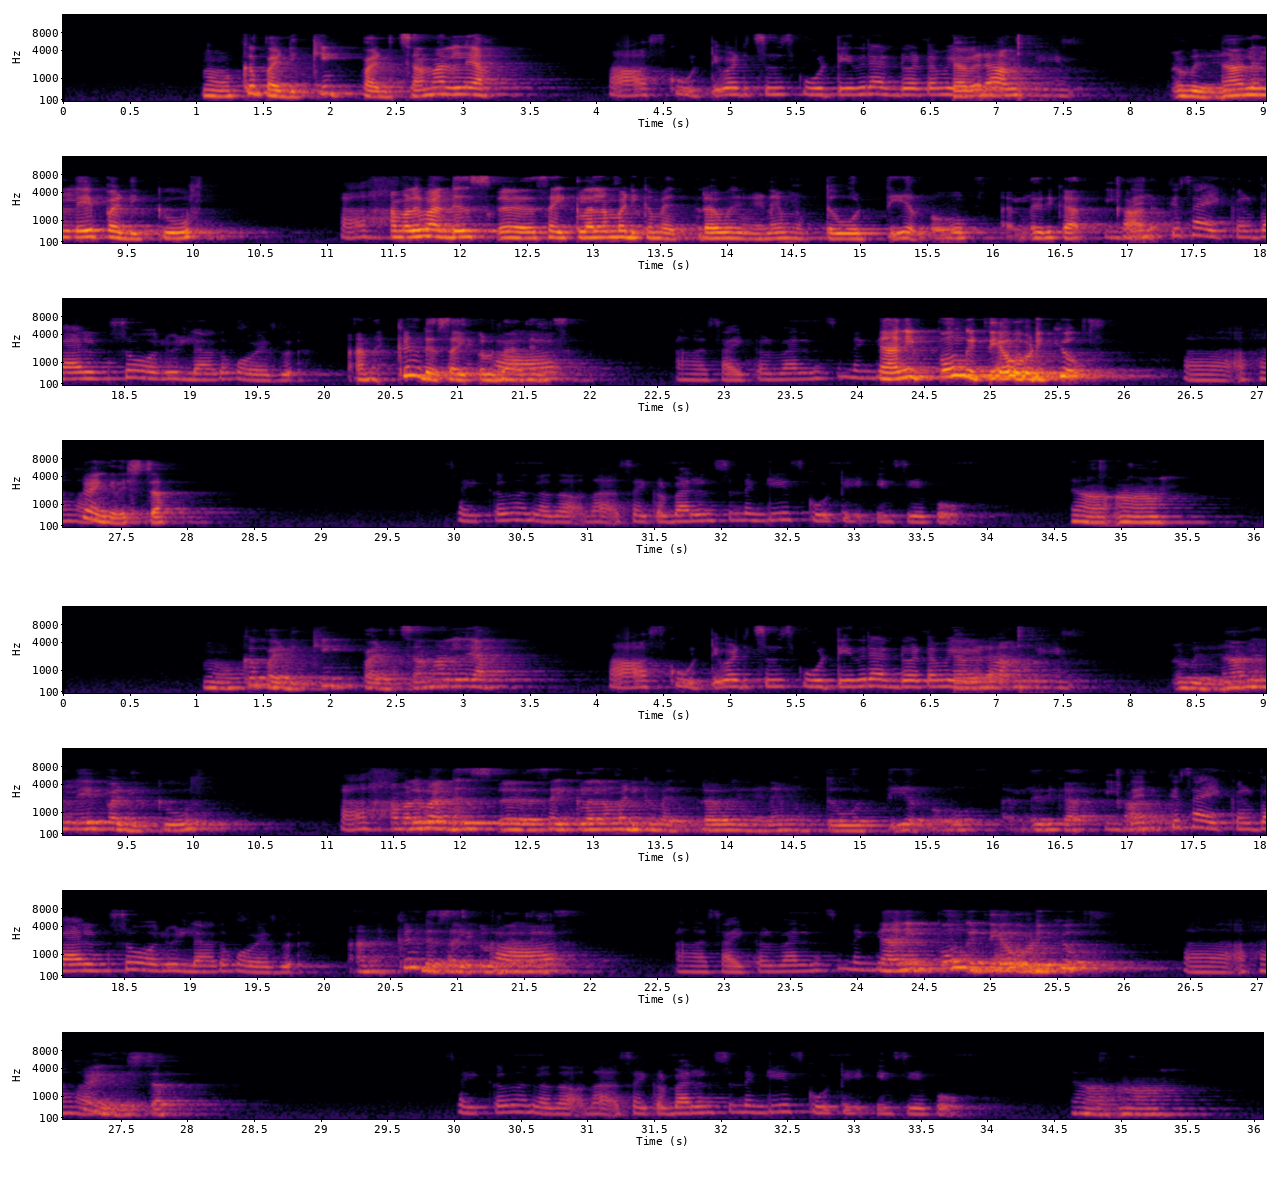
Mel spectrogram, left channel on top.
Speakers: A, on the left; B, in the centre.
A: നോക്ക് പഠിക്കി പഠിച്ചാ നല്ലയാ
B: ആഹ സ്കൂട്ടി പഠിച്ചത് സ്കൂട്ടിന്ന് രണ്ടു വട്ടം
A: അവരവരെ
B: വീണു
A: ആവശ്യ
B: വീണു
A: വീണാലല്ലേ പഠിക്കൂ
B: ആഹ്
A: നമ്മള് പണ്ട് സൈ സൈകിളെല്ലാം പഠിക്കുമ്പോ എത്ര വീണേ മുട്ട് പൊട്ടി എല്ലോ നല്ലൊരു
B: ഇതെനിക്ക്
A: കാല്
B: സൈക്കിൾ ൾ ബാലൻസ് പോലും ഇല്ലാതെ പോയത്
A: അനക്ക്ണ്ട്
B: മറ്റേ
A: സൈക്കിൾ
B: കാർ
A: ബാലൻസ്
B: ആഹ സൈക്കിൾ ബാലൻസ് ഉണ്ടെങ്കിൽ
A: ഞാനിപ്പം
B: സ്കൂട്ടി സുഖാ
A: കിട്ടിയാ ഓടിക്കും
B: ആഹ് ആഹാ
A: ഭയങ്കര
B: ആ
A: ഇഷ്ടാ
B: സൈക്കിൾ നല്ലതാ സൈക്കിൾ ബാലൻസ് ഉണ്ടെങ്കി സ്കൂട്ടി ഈസി ആയി പോവും
A: ആഹ ആഹ്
